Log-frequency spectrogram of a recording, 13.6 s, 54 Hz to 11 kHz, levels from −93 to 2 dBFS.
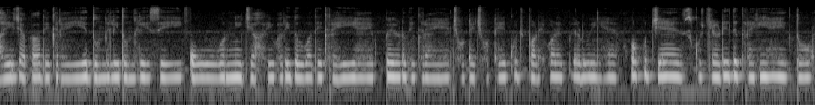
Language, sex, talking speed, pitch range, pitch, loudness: Magahi, female, 150 wpm, 220-225 Hz, 225 Hz, -31 LUFS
